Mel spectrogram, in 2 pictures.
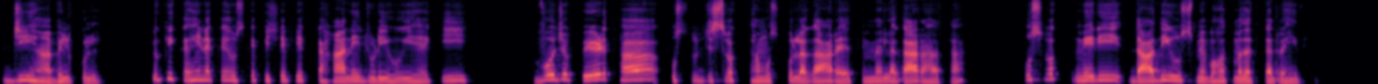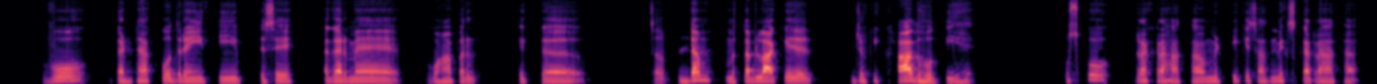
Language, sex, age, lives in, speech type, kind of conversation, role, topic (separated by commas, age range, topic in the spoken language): Hindi, male, 20-24, India, conversation, podcast, guest, Nature ne tumhe resilience kaise sikhayi?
